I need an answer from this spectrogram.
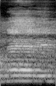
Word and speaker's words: نهر: موږ ورته نهر وایو او عربی کې دا نهر دی او صحیح تلفظ هم د دې نهر دی، نهر.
